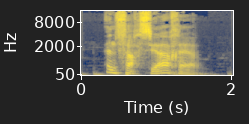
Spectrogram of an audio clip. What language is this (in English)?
Kabyle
